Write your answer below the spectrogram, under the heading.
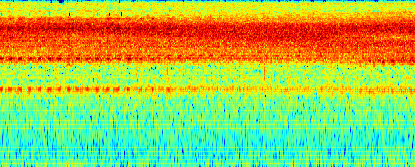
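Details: Brief span of higurashi singing in woodland: a piercing, constant high shimmer with faint flickering pulses and a steady lower tone beneath.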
